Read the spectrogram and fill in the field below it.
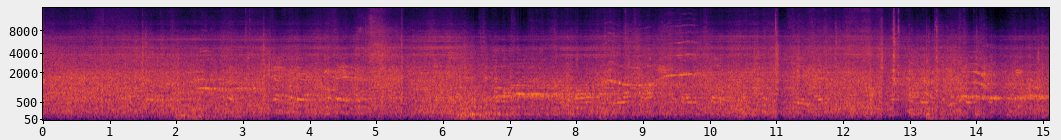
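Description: Ice skates scrape and carve across ice in a large echoing arena.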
